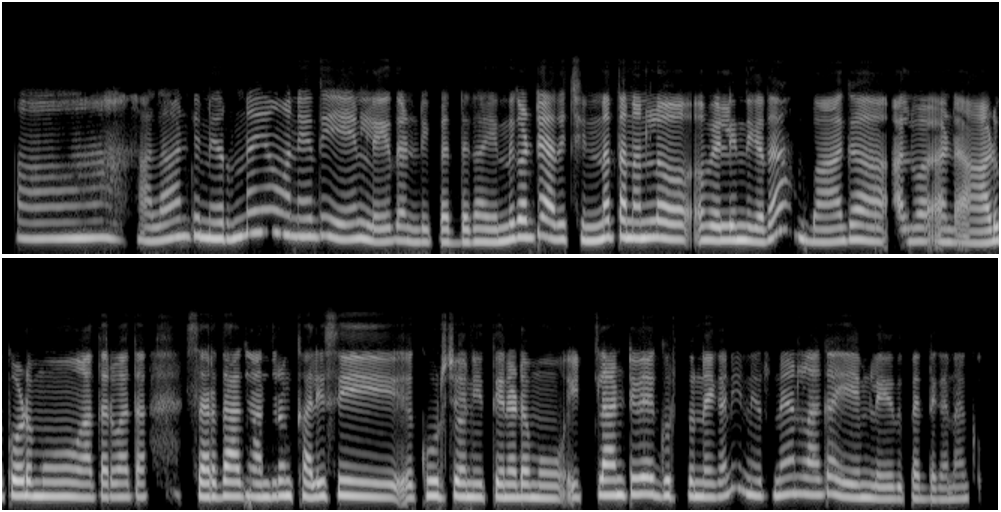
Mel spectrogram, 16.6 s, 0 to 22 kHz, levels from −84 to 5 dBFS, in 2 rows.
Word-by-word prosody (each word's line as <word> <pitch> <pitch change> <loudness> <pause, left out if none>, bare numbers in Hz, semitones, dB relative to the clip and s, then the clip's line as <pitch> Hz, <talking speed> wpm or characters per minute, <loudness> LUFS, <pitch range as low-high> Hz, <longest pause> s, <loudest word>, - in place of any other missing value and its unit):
ఆహ్, 255 +1 -2 0.3
అలాంటి 260 +7 -2
నిర్ణయం 320 +9 -1
అనేది 285 0 -3 0.2
ఏం 255 +1 0
లేదండి, 205 -1 -3
పెద్దగా. 200 +1 -2
ఎందుకంటే, 265 +7 +2
అది 240 - 0
చిన్నతనంలో 260 +3 +3 0.4
వెళ్ళింది 225 0 +3
గదా! 250 - 0 0.3
బాగా 210 +4 -1 0.3
అలవా 210 +1 -4
అంటే 200 0 -3 0.2
ఆడుకోవడము 225 +3 +3 0.3
ఆ - - -2
తర్వాత 215 0 -2 0.5
సరదాగా 225 +1 +3
అందరం 230 +2 +2
కలిసి 225 +3 +2 0.6
కూర్చొని 220 -1 +3
తినడము, 210 -1 +2 0.2
ఇట్లాంటివే 245 +3 +2
గుర్తున్నాయి 220 -1 -1
గానీ 290 +9 -7
నిర్ణయం 245 +3 -3
లాగా 250 +2 -2 0.2
ఏం 205 0 0
లేదు 185 -1 -4
పెద్దగా 180 -1 -6
నాకు. 190 +1 -13
230 Hz, 115 wpm, -23 LUFS, 210-255 Hz, 0.6 s, చిన్నతనంలో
